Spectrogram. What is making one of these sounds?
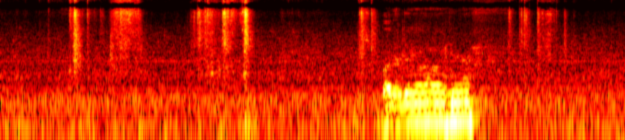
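Aluminium foil crinkles as hands handle a rack of ribs.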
